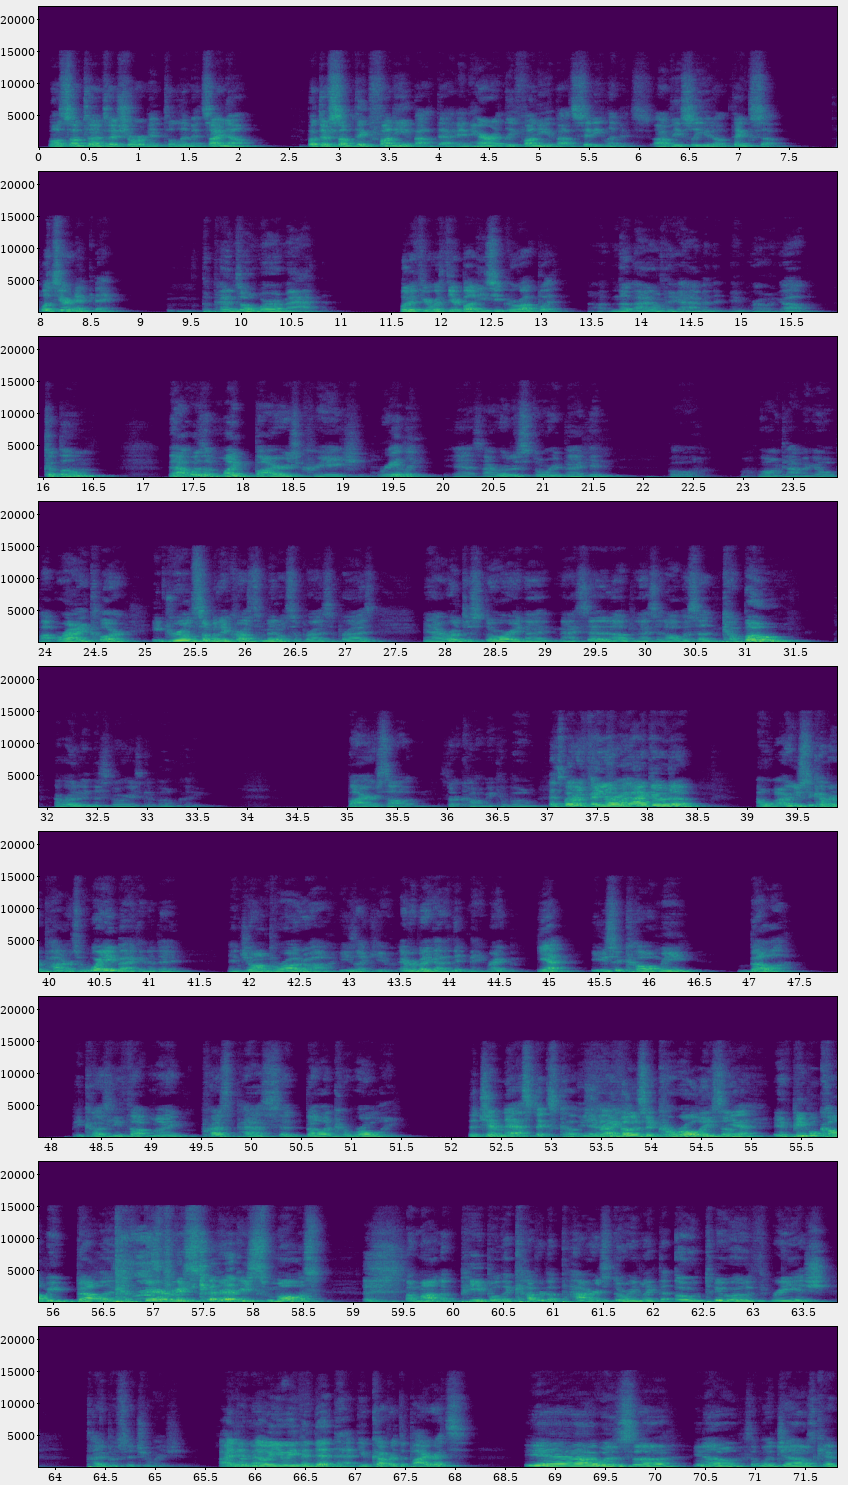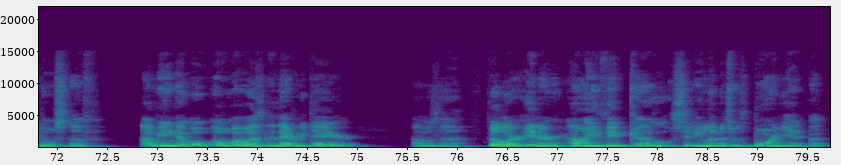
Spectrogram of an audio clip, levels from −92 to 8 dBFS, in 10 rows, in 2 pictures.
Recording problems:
off-mic speech; far
room echo; slight; dies away in 0.3 s

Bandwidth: 15 kHz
